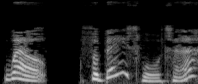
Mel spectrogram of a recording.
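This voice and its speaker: A woman's voice: mid-range voice, wildly swooping pitch, slow, breathy edge, dry recording, clean studio sound, exaggerated voice. A woman playing a courteous, helpful transport information clerk in a scripted language-test dialogue.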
